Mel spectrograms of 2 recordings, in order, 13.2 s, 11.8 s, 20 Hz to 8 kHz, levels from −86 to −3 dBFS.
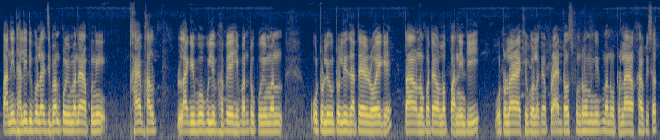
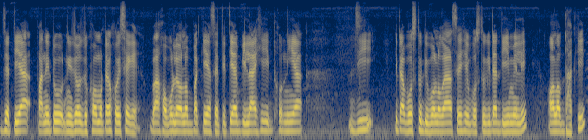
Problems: constant background noise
